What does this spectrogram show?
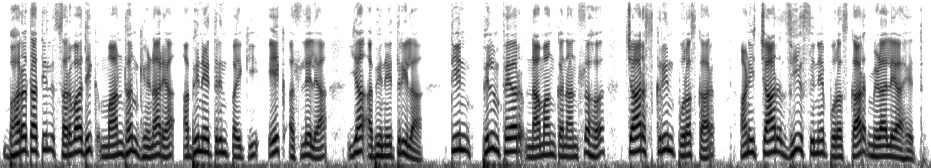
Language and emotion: Marathi, neutral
